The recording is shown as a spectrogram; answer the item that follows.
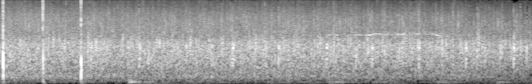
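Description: Applause from an audience welcoming a pastor: dense, steady clapping that fills the whole stretch at an even level, with a couple of sharper individual claps standing out near the start.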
